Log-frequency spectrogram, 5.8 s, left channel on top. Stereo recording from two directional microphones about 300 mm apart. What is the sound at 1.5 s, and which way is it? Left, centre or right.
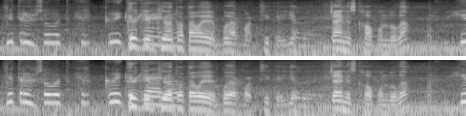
Speech, centre.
